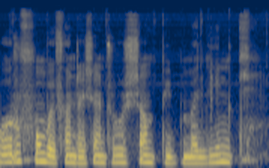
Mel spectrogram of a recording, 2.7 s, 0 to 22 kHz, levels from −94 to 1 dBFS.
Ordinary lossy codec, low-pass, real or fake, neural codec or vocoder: none; 19.8 kHz; real; none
